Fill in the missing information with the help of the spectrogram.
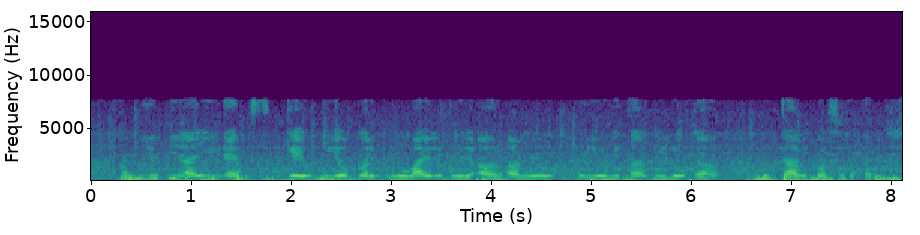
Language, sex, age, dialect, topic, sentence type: Bhojpuri, female, 18-24, Northern, banking, statement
